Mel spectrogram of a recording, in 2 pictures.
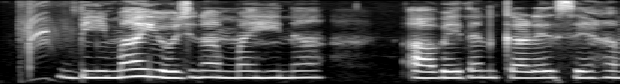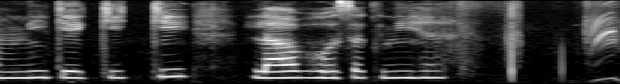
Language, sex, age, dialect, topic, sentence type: Magahi, female, 31-35, Southern, banking, question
